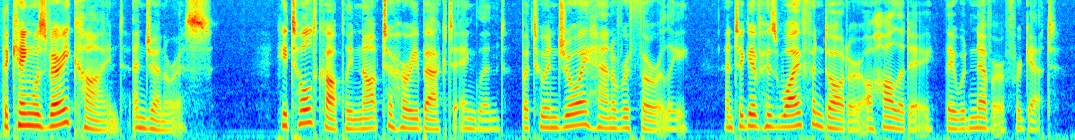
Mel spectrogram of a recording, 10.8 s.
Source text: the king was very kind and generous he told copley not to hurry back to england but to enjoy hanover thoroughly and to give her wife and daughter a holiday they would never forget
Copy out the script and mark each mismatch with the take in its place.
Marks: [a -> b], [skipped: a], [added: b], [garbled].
the king was very kind and generous he told copley not to hurry back to england but to enjoy hanover thoroughly and to give [her -> his] wife and daughter a holiday they would never forget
